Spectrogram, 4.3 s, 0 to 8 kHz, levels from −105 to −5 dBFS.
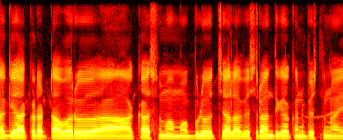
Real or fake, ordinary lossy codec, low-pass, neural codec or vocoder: real; none; none; none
